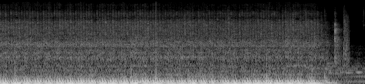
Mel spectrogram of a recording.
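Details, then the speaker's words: 1996 Suzuki Bandit GSF600S after carb rework, started with the starter button only, no choke: catches quickly and runs a steady, even low burble. Starts much easier. Normal start and idle. "Okay. That started way easier though."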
